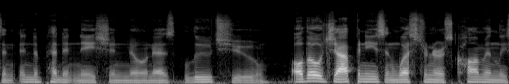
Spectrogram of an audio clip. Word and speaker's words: Luchu: independent nation known as luchu although japanese and westerners commonly say uriu today luchu is the native pronunciation i am native luchuwin and it's also historically the most common pronunciation so that is what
